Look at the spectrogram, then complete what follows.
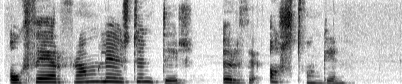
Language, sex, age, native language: Icelandic, female, 11, Icelandic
